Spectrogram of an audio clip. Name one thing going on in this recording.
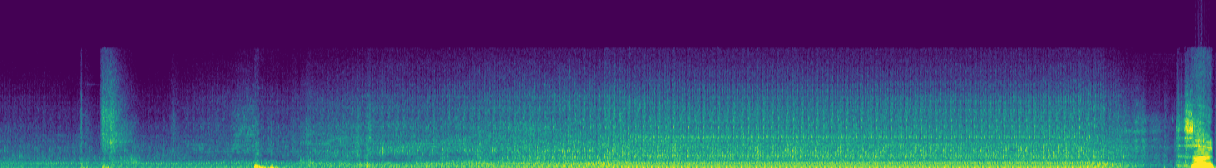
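A tractor engine runs steadily nearby, growing a little louder.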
